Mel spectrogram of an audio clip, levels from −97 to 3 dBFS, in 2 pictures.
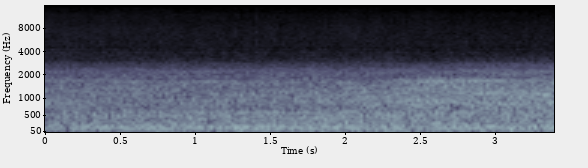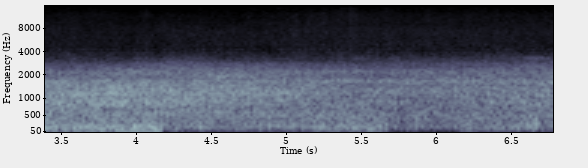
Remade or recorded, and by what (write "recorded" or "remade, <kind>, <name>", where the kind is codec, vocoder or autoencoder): remade, autoencoder, DAC-VAE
